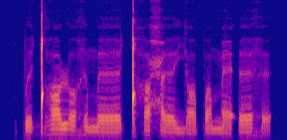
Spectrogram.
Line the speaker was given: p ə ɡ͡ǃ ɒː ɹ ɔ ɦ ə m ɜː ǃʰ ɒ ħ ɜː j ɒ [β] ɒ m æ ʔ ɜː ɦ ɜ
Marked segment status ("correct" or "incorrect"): incorrect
